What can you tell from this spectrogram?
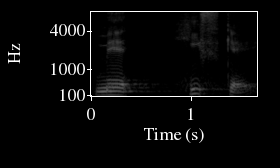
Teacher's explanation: So for example, the word for world is kifke, but in the world is mihifke. So the K is changed to an H. And that's part of a very plausible a phonological rule that's found in a lot of human languages called lenition.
